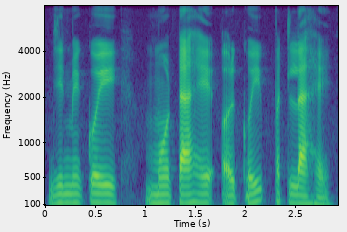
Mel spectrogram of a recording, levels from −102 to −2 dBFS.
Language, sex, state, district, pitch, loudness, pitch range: Hindi, male, West Bengal, Alipurduar, 125 Hz, -24 LUFS, 115-130 Hz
